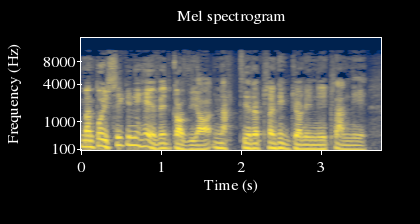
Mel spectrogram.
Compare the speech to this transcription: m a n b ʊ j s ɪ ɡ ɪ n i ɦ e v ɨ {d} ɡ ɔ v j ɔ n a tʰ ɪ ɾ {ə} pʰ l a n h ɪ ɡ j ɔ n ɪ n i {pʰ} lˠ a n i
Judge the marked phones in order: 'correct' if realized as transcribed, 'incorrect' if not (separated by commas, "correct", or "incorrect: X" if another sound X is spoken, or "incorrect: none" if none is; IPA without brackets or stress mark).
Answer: correct, correct, correct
